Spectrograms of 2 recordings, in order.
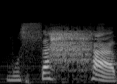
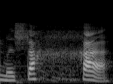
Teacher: Ha itu dari tenggorokan tengah dia dibaca tipis dan bersih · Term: huruf ha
